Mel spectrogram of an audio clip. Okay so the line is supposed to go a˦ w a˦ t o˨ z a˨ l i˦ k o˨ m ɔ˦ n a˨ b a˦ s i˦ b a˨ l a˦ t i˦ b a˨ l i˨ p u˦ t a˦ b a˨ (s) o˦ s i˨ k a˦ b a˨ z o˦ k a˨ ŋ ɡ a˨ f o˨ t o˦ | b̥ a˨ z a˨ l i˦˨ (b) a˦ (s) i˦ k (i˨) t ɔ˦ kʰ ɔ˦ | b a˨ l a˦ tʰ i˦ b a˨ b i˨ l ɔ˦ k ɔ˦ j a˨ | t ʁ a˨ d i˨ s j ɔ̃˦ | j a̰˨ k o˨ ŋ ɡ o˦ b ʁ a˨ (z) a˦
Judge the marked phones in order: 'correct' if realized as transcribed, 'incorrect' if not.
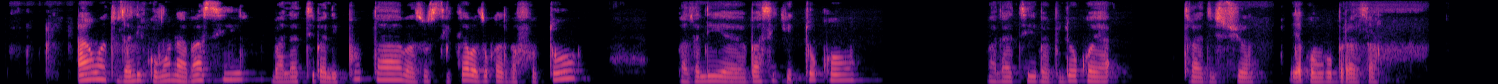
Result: incorrect: z, correct, correct, correct, correct

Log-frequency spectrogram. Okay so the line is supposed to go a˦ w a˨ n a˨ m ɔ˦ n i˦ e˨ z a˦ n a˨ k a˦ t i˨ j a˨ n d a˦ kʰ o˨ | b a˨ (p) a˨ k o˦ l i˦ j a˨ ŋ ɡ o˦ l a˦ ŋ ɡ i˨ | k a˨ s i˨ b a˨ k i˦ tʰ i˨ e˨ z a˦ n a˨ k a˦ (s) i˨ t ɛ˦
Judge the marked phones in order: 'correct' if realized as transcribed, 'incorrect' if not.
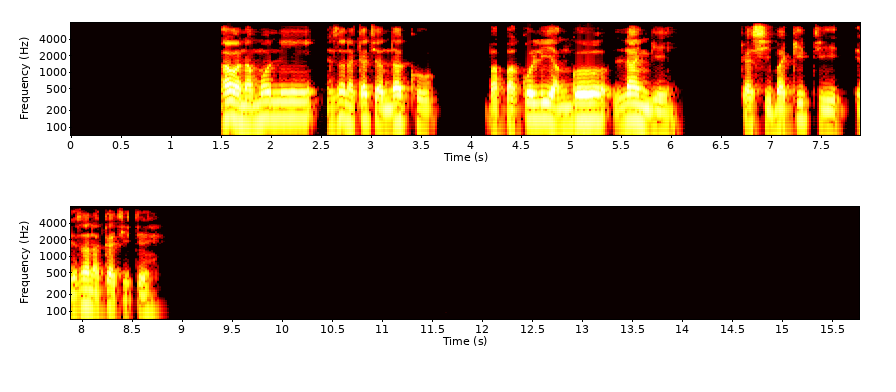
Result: correct, incorrect: t

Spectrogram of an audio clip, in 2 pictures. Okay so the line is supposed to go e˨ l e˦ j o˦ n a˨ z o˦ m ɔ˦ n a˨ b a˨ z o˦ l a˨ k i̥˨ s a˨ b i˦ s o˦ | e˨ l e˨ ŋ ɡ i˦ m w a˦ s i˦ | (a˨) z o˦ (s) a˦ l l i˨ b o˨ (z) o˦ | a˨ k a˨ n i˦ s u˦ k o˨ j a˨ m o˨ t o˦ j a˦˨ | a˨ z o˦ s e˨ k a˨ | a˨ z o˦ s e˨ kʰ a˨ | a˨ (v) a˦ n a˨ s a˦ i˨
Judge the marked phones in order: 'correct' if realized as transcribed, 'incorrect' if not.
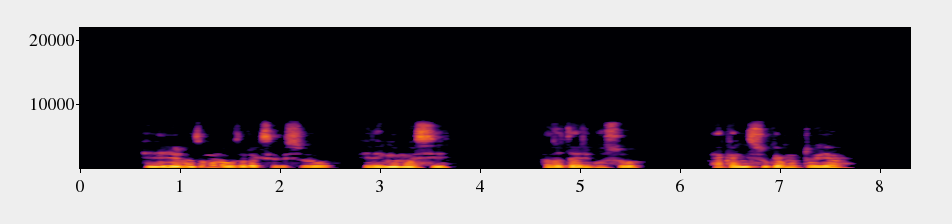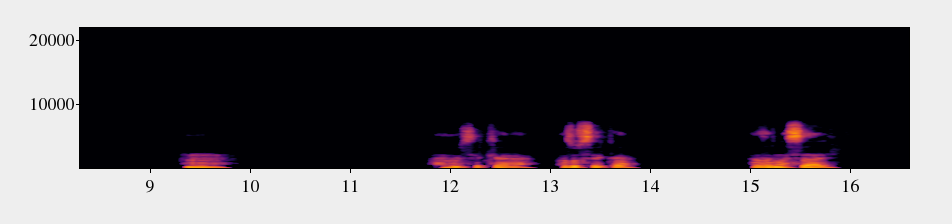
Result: correct, incorrect: t, incorrect: s, incorrect: z

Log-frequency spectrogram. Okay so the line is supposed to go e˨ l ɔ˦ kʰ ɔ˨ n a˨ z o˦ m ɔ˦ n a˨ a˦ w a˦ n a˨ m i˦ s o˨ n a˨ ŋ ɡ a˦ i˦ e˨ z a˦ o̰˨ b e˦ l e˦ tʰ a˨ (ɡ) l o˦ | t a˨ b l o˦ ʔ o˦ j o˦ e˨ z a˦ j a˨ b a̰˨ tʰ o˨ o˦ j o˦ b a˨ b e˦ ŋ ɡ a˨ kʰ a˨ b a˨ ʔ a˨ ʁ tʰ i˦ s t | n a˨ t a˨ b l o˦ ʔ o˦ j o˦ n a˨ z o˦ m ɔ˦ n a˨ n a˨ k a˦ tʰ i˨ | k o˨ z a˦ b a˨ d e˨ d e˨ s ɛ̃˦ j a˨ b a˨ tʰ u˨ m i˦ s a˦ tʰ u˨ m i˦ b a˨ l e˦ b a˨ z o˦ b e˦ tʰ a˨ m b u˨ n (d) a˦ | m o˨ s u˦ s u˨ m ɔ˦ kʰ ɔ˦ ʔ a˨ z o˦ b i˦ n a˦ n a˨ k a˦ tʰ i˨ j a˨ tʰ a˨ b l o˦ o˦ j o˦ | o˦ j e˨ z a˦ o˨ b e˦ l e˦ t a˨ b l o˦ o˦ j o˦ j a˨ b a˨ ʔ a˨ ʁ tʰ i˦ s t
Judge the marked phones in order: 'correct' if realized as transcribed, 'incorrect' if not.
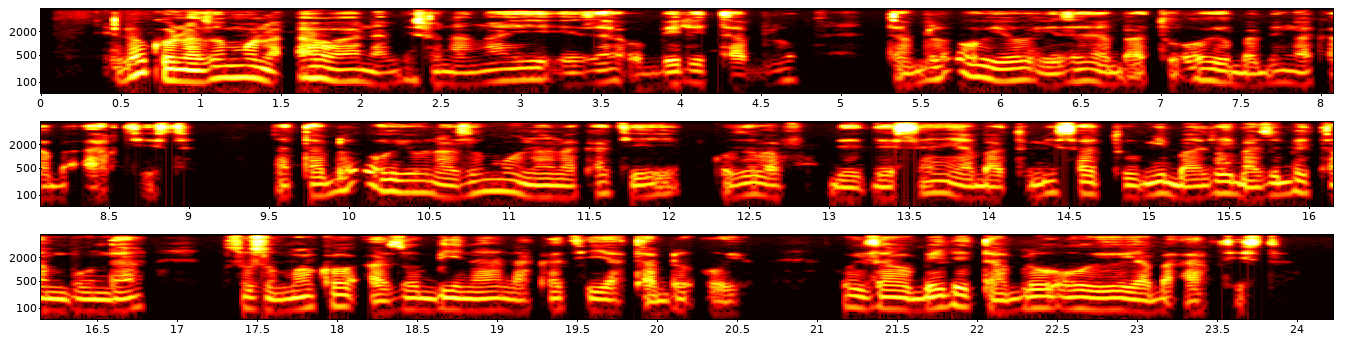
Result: incorrect: b, correct

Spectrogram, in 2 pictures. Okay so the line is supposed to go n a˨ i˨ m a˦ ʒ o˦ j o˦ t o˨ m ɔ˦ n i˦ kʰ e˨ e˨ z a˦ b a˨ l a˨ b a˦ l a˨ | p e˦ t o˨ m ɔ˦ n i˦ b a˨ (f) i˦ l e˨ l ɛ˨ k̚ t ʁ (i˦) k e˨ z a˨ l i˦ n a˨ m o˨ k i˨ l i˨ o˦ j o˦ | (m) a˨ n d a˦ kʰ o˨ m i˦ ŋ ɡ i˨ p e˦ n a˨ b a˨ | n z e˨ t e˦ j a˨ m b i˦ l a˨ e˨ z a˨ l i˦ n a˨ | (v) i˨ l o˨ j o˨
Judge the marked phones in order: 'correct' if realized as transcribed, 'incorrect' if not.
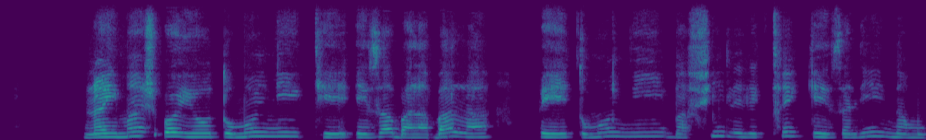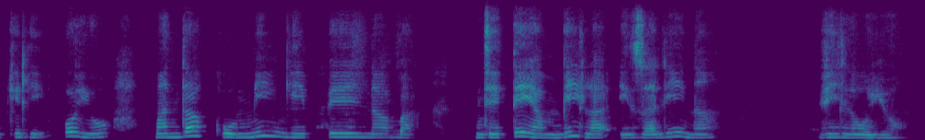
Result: correct, correct, correct, correct

